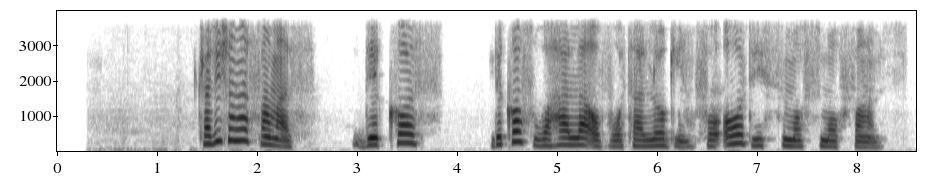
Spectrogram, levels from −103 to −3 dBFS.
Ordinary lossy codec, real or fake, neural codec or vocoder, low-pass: none; real; none; 3.6 kHz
